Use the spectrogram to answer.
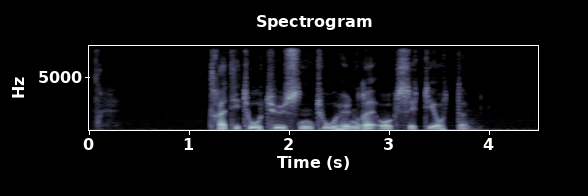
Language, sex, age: Norwegian, male, 37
